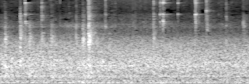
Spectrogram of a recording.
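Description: Low, steady outdoor background noise with a few faint, brief clicks, about a second in and again near the end.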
